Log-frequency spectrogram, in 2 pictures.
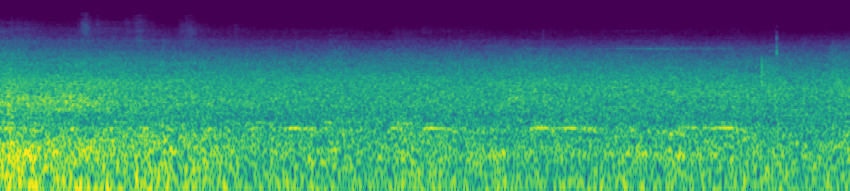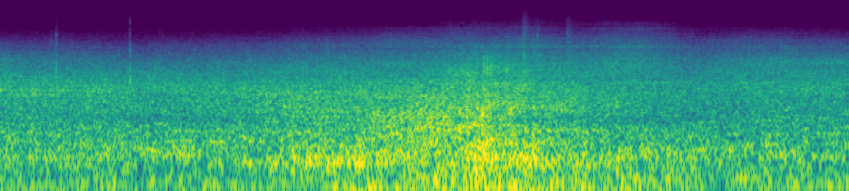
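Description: City street traffic noise, steady, with one vehicle passing louder about thirteen seconds in. A low wind rumble on the microphone during the first several seconds.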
